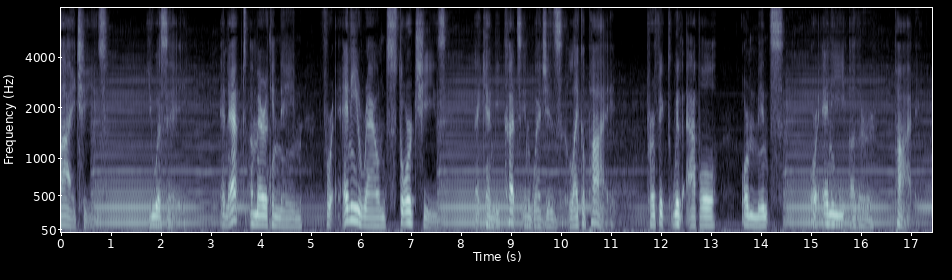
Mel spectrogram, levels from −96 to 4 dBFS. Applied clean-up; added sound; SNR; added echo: none; Bowed string instrument; 12 dB; none.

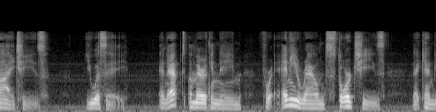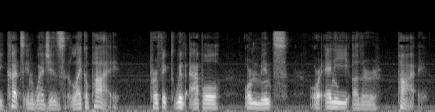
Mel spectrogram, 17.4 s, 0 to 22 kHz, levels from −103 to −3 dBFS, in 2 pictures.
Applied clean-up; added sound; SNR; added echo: none; none; none; none.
